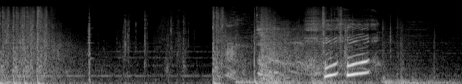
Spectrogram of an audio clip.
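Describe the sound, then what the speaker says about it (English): Shotgun fire in Uncharted: Drake's Fortune arrives as a couple of sharp, loud blasts amid busy game action, with speech over it and a short tonal whoop near the end. "He literally asked for a shotgun to the face."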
